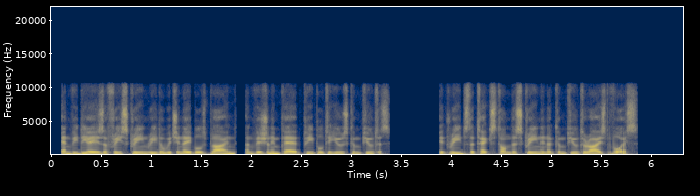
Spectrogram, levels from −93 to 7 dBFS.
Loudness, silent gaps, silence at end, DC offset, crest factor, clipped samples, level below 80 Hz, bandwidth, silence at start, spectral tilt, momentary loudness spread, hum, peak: -17 LUFS; 1.85-1.93 s, 3.38-3.87 s; 0.5 s; under 0.1%; 16 dB; under 0.1%; -46 dBFS; 11 kHz; 0.1 s; -5.5 dB/octave; 10 LU; none; -2 dBFS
